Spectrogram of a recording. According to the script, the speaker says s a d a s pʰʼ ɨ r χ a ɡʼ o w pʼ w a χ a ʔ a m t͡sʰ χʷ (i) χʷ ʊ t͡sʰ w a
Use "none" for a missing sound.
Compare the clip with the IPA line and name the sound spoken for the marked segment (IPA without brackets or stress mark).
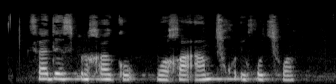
i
